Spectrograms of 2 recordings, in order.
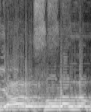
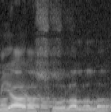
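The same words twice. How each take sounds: First: High, louder call of the name; raised invocation. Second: Quiet, softer invocation; soft devout utterance. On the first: Preacher retelling the barber shop, calling the name out high. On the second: Preacher recalling his words in the barber's chair, softly. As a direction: murmur the name softly, devoutly. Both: Retold or imitated.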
